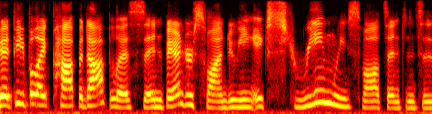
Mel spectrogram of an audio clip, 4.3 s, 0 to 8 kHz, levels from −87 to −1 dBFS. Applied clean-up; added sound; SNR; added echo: neural diffusion model UNIVERSE++.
